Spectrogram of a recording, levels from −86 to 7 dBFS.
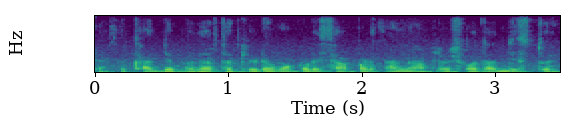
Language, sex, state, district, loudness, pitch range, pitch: Marathi, male, Maharashtra, Aurangabad, -17 LUFS, 100-105 Hz, 105 Hz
